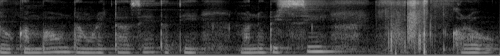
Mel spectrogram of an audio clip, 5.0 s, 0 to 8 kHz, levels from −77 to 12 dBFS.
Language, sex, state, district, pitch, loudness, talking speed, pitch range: Nagamese, female, Nagaland, Dimapur, 210 Hz, -20 LUFS, 95 wpm, 205-225 Hz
